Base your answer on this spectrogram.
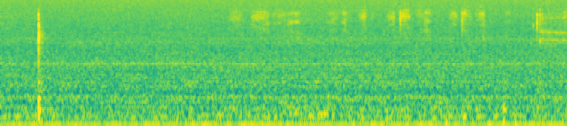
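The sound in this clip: A dry erase marker writes on a whiteboard in faint, squeaky strokes, a few short scratchy bursts over a quiet low hum.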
